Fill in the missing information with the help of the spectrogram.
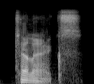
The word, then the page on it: telex: British English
